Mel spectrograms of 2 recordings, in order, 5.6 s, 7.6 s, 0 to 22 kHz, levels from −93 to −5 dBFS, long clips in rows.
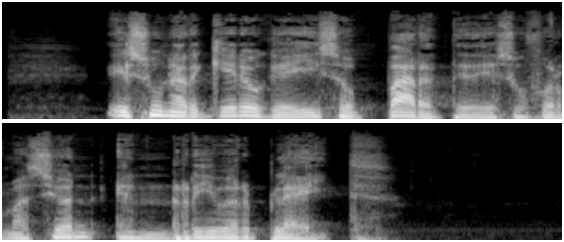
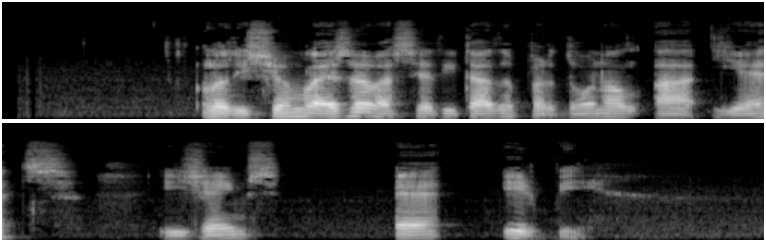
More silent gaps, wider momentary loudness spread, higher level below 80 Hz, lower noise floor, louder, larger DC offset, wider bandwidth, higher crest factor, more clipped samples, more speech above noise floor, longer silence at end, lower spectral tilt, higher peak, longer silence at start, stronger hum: neither; second, 8 LU vs 16 LU; first, -36 dBFS vs -70 dBFS; about the same, -74 dBFS vs -72 dBFS; first, -21 LUFS vs -27 LUFS; neither; first, 14.5 kHz vs 11 kHz; second, 18 dB vs 24 dB; neither; first, 54 dB vs 45 dB; about the same, 0.9 s vs 0.85 s; about the same, -6 dB/octave vs -5 dB/octave; about the same, -4 dBFS vs -4 dBFS; second, 0.55 s vs 1 s; neither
